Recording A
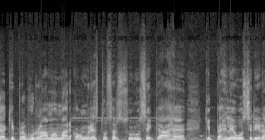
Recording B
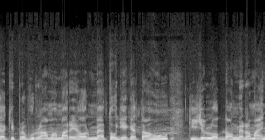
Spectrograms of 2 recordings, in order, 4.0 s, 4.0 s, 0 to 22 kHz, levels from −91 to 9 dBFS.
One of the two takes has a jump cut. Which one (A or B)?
A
